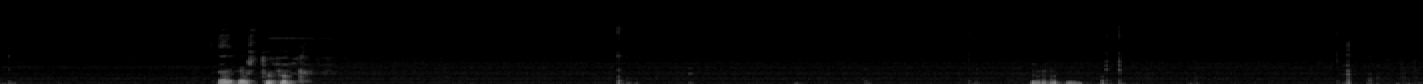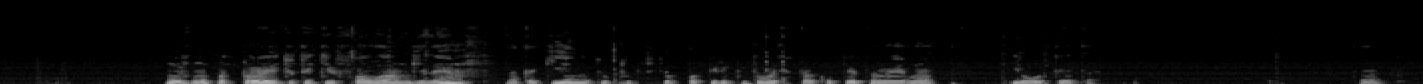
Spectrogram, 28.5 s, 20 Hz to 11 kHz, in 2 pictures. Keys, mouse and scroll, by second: 0.1-6.1 middle drag, 8.7-9.7 middle drag, 11.8-13.5 middle drag, 14.1 shift+middle click, 14.9-18.0 middle drag, 18.5-20.4 middle drag, 21.7-23.1 drag, 24.2-25.4 shift+drag, 27.1-28.4 middle drag.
